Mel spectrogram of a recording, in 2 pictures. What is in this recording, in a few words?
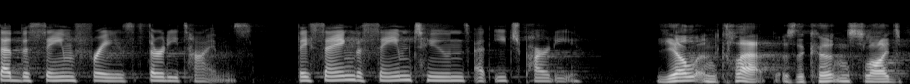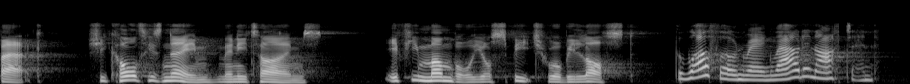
Reverb microphone sample; Logitech G735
